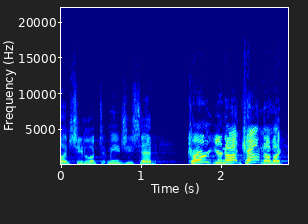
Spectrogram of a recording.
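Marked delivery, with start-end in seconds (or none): 1.6-2.5 loud, high imitation of the doctor; yelled scolding. Doctor scolding the silent husband, imitated yell. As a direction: call him out at full volume. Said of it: "You don't have to yell".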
